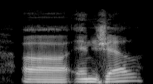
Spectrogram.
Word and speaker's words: Angèle: Okay, so he's going back to Cambirac, and he at night goes to the house of his aunt, Angèle. Is that how you pronounce her name?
